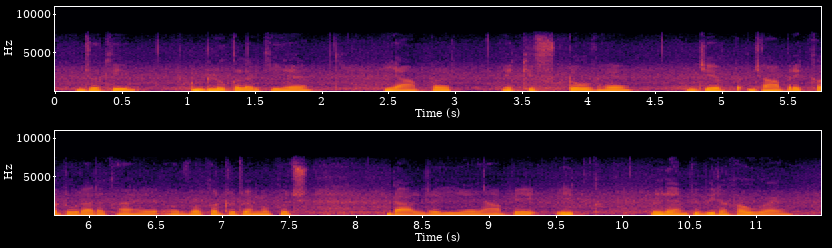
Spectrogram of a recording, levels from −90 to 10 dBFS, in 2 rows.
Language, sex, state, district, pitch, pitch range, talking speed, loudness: Hindi, male, Uttar Pradesh, Jalaun, 155 Hz, 150-165 Hz, 175 wpm, -20 LUFS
